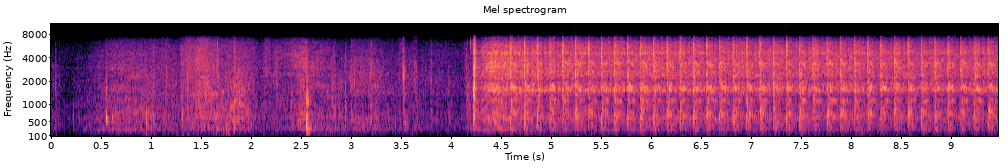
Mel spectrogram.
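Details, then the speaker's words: Cold-start Safari van at 14°F after sitting most of the winter, following fitting the rotor and blow-drying wet plug wires: after long cranking the engine catches and settles into a steady, regular idle. The owner also suspects an intake gasket leak. Hard starting. "shoot I'm sure I got probably from cranking it so much looks like we got her going"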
